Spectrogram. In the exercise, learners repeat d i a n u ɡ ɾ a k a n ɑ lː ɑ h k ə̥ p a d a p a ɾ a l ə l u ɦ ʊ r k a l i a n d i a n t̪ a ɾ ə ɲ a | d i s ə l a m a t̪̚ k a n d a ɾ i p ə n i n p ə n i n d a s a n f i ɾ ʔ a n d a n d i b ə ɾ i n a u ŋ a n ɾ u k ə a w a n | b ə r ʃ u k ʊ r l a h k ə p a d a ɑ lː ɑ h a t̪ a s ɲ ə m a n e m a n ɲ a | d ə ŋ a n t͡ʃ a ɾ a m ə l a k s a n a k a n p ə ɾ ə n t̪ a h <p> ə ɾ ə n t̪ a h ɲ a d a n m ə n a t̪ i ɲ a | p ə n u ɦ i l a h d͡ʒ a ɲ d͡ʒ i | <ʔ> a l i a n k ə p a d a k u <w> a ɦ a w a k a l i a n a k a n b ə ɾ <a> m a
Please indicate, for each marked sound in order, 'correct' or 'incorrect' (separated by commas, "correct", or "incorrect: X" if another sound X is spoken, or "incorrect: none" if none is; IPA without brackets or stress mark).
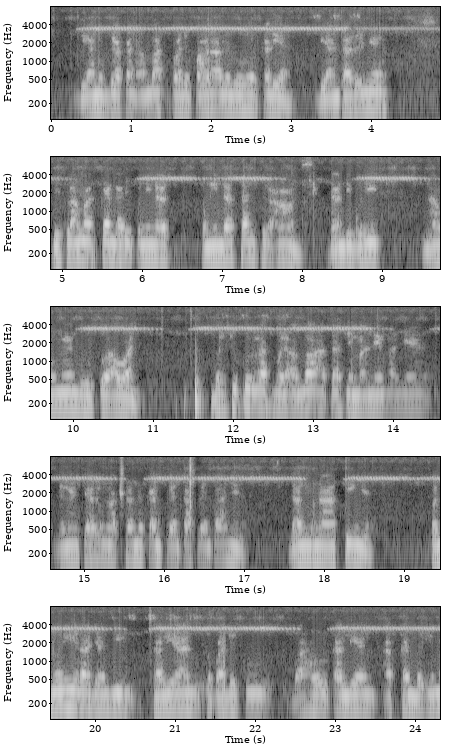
correct, incorrect: k, incorrect: b, incorrect: i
